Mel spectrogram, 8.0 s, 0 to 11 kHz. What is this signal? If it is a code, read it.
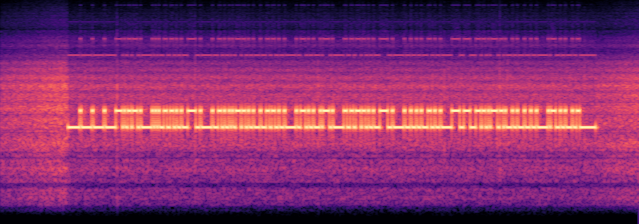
RTTY (50 baud, 450 Hz shift), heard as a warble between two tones, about 1800 Hz centre. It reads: YI5UJ 70A3I 5Q0TO EG1Z2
